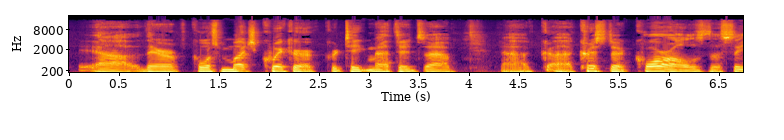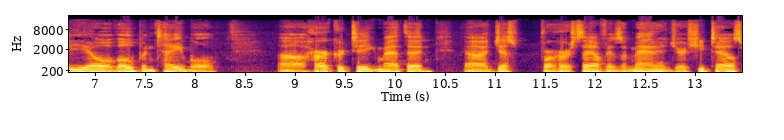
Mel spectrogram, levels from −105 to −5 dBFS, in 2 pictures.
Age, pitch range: 60-79, 115-140 Hz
